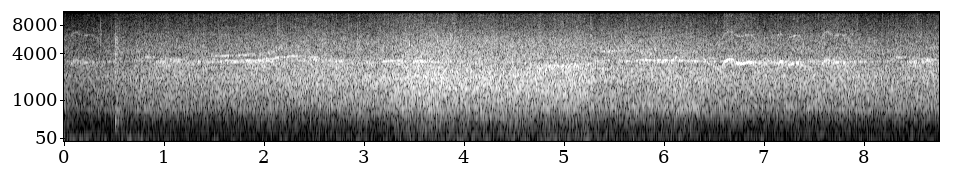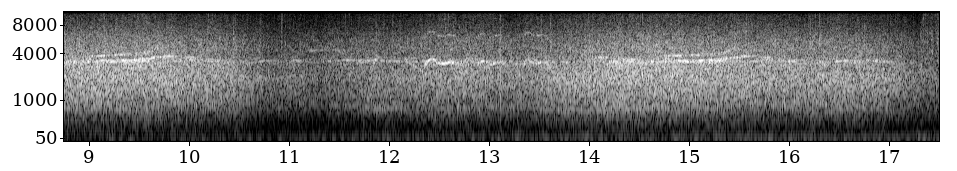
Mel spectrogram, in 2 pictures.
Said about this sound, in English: The crowd of scientists and technicians are going wild. What a space ovation!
